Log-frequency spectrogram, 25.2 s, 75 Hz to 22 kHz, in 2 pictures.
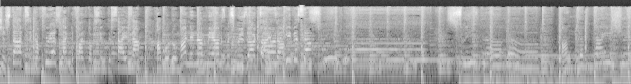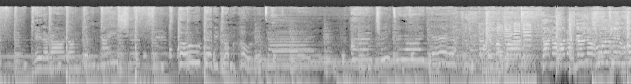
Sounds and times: Reggae: 0.0 - 25.2.

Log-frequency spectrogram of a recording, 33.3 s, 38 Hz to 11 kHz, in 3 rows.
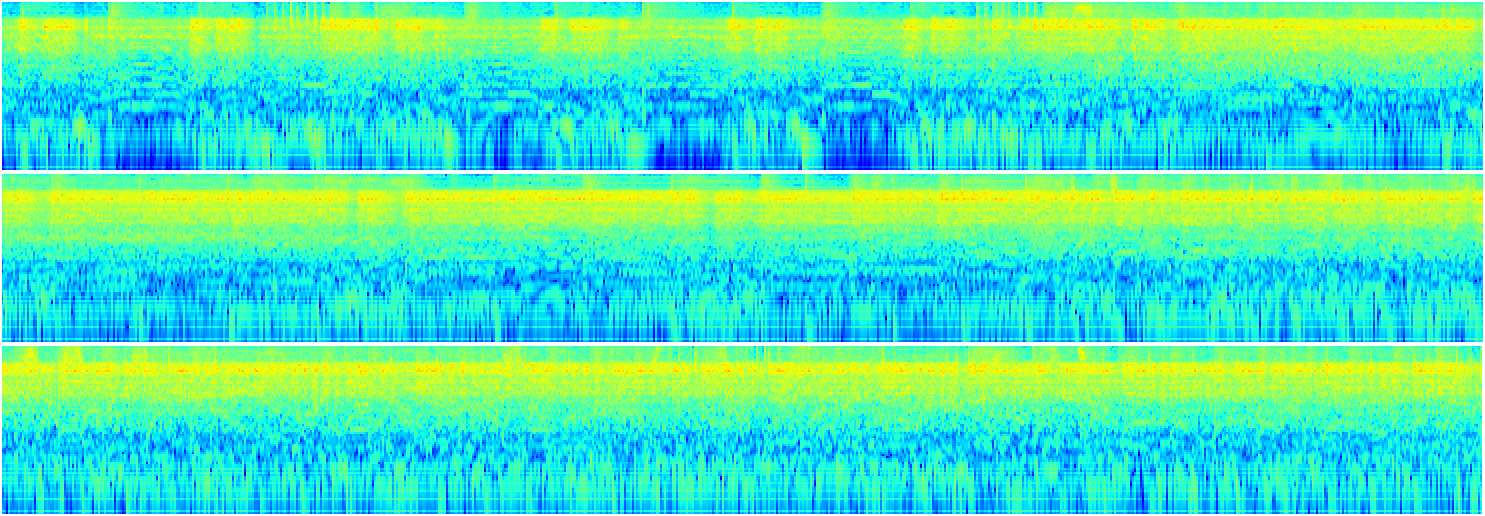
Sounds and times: Guitar: 0.0 - 33.3.

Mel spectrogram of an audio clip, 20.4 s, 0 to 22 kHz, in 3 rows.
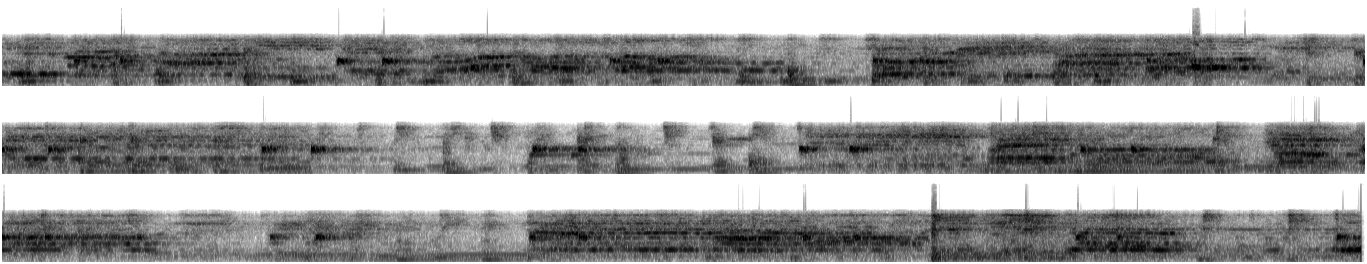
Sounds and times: Choir: 0.0 - 8.6, 10.8 - 20.4.

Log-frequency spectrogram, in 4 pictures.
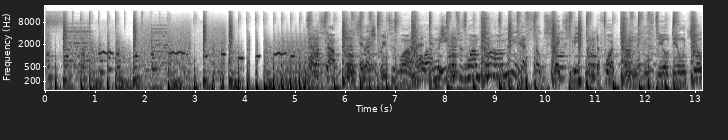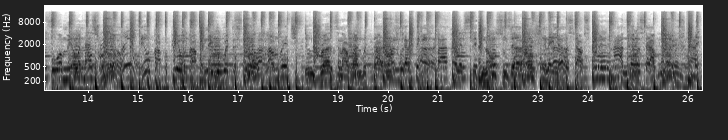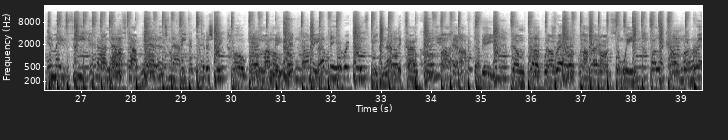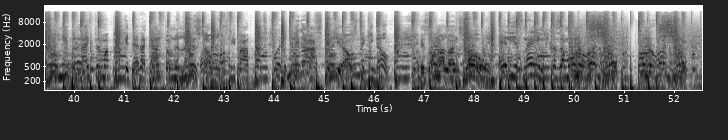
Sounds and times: Music: 0.0 - 52.5.

